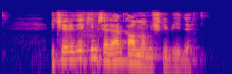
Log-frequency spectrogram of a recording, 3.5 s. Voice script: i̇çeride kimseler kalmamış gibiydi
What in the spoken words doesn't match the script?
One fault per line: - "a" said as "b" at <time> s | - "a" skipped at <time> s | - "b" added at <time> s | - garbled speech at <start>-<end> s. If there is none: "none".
none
